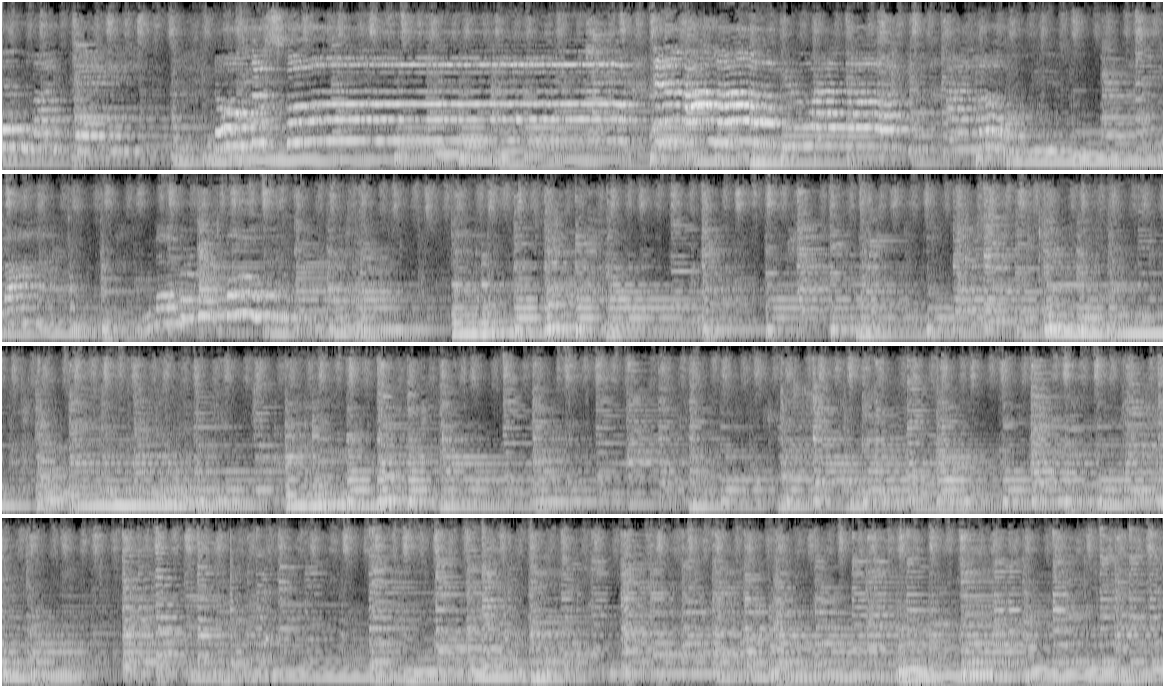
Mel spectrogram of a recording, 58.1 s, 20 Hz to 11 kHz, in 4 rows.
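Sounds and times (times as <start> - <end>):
person singing: 0.0 - 15.5
guitar: 0.0 - 58.0.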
